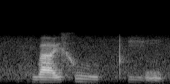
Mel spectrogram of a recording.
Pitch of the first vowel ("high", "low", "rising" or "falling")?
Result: rising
